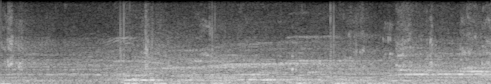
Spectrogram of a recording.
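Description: Basketball being dribbled on a hardwood court: a run of low bounces, under the faint background noise of the arena crowd.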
